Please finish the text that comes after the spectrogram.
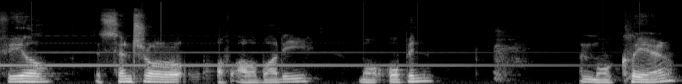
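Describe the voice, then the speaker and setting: A man leads a guided meditation as a teacher, speaking in measured short phrases with pauses between them. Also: mid-range voice, warm tone. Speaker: meditation teacher leading a retreat.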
